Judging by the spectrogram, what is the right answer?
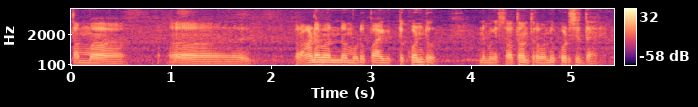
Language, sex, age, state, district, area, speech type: Kannada, male, 45-60, Karnataka, Koppal, rural, spontaneous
